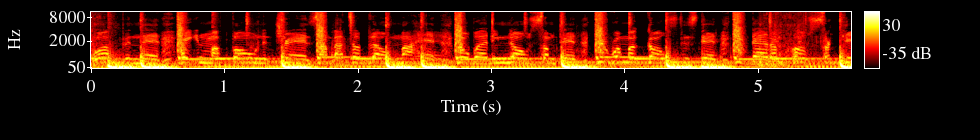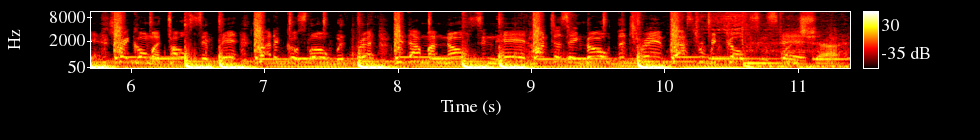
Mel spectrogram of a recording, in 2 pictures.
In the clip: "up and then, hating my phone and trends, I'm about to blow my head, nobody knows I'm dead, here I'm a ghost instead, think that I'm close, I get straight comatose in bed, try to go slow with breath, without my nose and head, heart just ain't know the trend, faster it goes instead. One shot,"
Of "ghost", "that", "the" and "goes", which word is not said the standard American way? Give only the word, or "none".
goes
